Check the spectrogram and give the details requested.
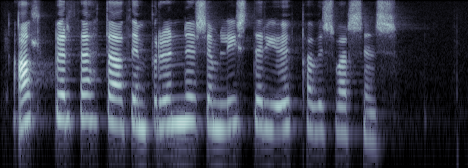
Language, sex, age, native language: Icelandic, female, 50-59, Icelandic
